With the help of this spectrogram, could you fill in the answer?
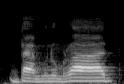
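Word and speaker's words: Bamrungrad: For example, the hospital I just mentioned, Westerners always say Bumrungrad, which is fine with a Westerner, but if you get into a taxi cab and you need to go there, they're not going to understand what you're saying. It's actually pronounced Bamrumrad.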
